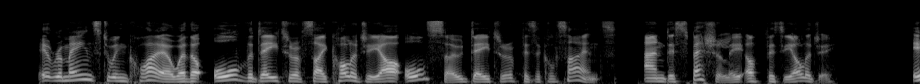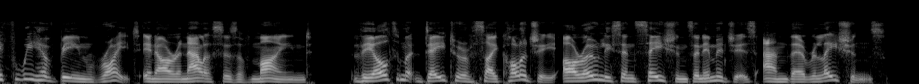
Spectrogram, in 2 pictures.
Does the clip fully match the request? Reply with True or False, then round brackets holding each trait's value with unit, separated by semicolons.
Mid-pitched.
True (145 Hz)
